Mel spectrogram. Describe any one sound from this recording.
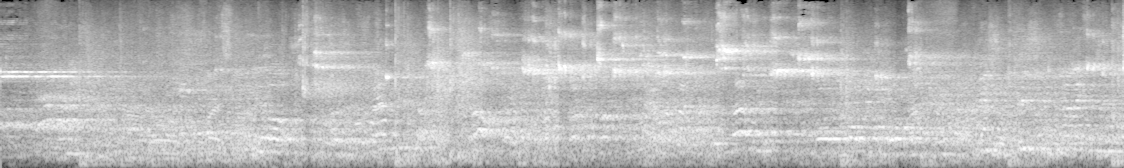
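Young men shout to each other during play.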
